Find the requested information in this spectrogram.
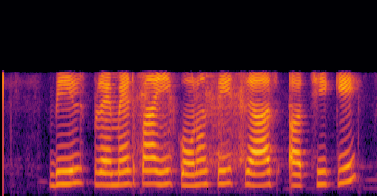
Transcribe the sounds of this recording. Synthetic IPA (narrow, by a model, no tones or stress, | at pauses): biːlpɾeːmeʈpaːĩkoːnõsit͡ʃaːd͡ʒətːt͡ʃʰiki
